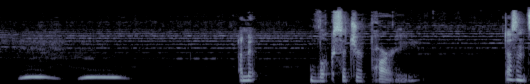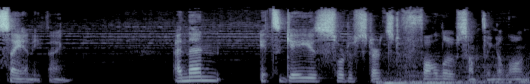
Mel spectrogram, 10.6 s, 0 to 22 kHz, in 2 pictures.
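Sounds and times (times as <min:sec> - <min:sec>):
owl hooting: 0:00.0 - 0:01.4
speech: 0:02.4 - 0:04.3, 0:05.0 - 0:06.1, 0:07.0 - 0:10.5.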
